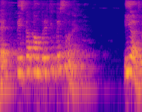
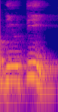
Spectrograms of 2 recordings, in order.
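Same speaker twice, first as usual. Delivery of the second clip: broken into syllables; 5 semitones lower, 3 dB quieter than usual. Shown as a demonstration. Teacher breaking a word up for students, beautifully in syllables. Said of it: "अब अगर इसको तोड़िएगा".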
